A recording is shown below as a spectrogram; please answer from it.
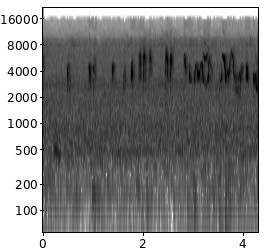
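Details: White wagtail calling very often: short, sharp high chirps, sparse at first, then quicker twittering notes with rising and falling squiggles in the last seconds, against a quiet background.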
